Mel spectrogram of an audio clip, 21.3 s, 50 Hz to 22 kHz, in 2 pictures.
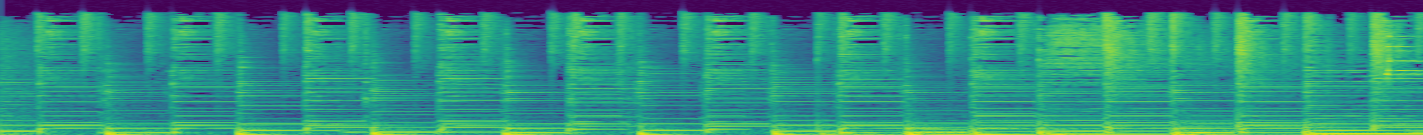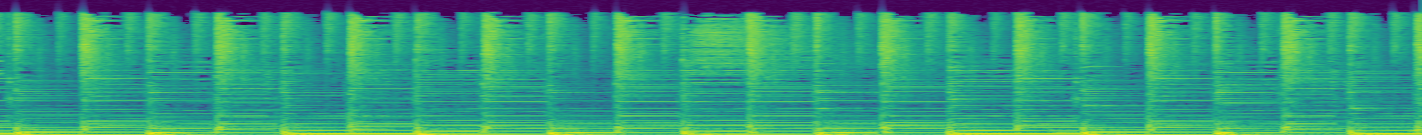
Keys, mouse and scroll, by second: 0.2 space, 2.8 space, 3.0 space, 3.8 space, 4.2 space, 5.3 ctrl+z, 6.3-11.2 typing, 11.6 ctrl+z, 13.2 space, 14.4-21.3 typing.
